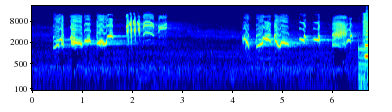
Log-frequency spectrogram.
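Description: A songbird singing two rich phrases of quick chirps and whistled notes, with a pause of about a second and a half between them.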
